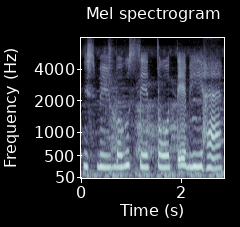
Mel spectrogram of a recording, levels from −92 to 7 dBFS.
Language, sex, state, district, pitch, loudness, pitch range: Hindi, female, Uttar Pradesh, Saharanpur, 260 Hz, -14 LUFS, 255-270 Hz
